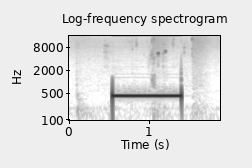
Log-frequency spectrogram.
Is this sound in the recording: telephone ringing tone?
yes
